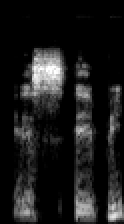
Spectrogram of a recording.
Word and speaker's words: SAP: the independent similarly okay we have to call it as SAP independent letters okay don't call it as SAP now onwards so always we say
